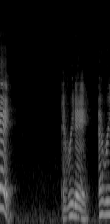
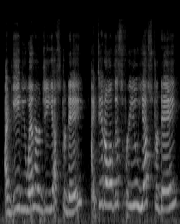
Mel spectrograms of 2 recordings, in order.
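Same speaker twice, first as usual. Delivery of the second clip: louder, higher whiny complaint; mock needy friend; 9 semitones higher, 3 dB louder than usual. Imagined crow nagging Jen for ignoring it, hammed-up whine. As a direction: ham up a clingy friend's reproach. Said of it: "No crow comes to you and says".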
